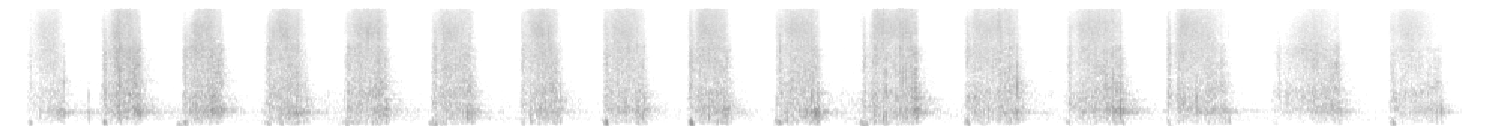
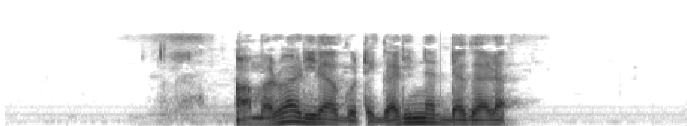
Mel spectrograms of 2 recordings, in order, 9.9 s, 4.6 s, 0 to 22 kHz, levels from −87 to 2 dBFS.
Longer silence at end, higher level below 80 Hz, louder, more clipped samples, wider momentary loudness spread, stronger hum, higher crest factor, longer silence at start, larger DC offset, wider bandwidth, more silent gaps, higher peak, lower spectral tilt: second, 0.2 s vs 1.2 s; second, -86 dBFS vs -50 dBFS; second, -54 LUFS vs -16 LUFS; neither; second, 8 LU vs 21 LU; neither; first, 26 dB vs 16 dB; second, 0.2 s vs 1.15 s; neither; first, 16.5 kHz vs 7.4 kHz; neither; second, -30 dBFS vs -2 dBFS; second, -1 dB/octave vs -6.5 dB/octave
